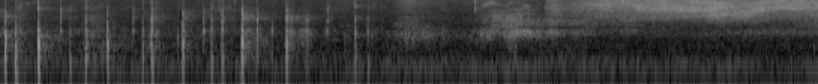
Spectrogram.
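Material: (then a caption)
Cardboard. Long acrylic nails tap and scratch across a hand-sized, flat rectangular cardboard eyeshadow palette with a purple peacock-feather print, held in both hands. About fifteen quick, dry, hollow taps come first, followed by a soft, steady, bright scratching hiss across the surface.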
